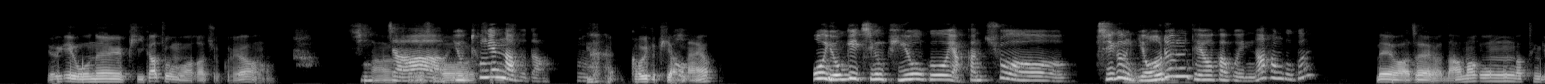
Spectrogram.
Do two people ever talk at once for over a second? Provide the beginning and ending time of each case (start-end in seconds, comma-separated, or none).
3.7-5.0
